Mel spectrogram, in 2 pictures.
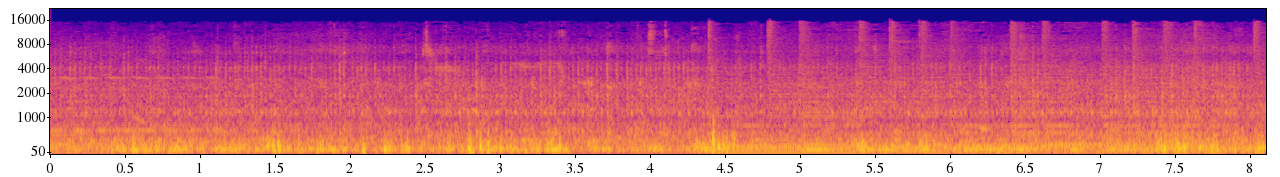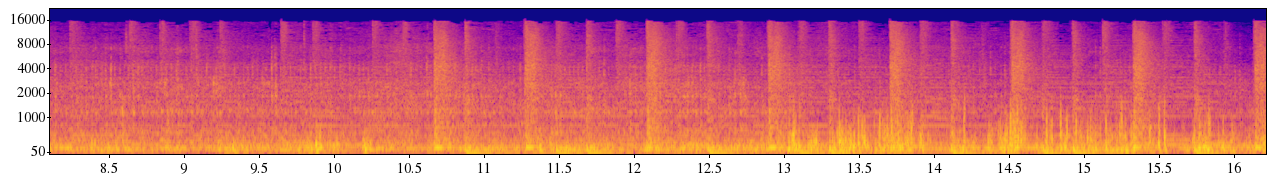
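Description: Fishing boat's engine running steadily, with music playing over it and frequent sharp knocks and clicks.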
